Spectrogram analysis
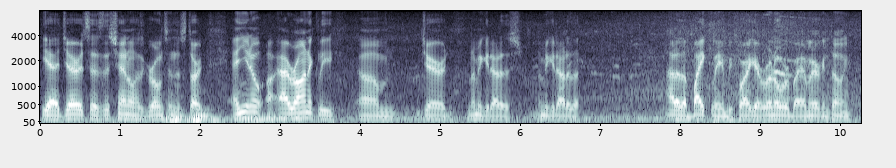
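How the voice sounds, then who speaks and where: A man's voice: fairly low pitch, fairly even intonation, quick pace. A man hosting a casual livestream outdoors on a city street, explaining things in a conversational way. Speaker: livestream host. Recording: outdoor street noise, passing vehicles. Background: traffic and urban ambience.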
